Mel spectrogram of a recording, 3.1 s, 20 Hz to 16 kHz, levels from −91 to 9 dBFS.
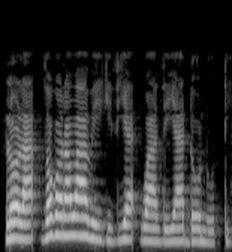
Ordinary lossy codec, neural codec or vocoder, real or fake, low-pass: none; none; real; 7.2 kHz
